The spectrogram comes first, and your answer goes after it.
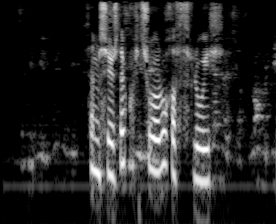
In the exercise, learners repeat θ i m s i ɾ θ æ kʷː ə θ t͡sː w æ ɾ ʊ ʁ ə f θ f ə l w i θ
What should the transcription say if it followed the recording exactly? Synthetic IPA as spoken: θ æ m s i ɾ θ æ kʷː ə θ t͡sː w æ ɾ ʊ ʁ ə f θ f ə l w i θ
